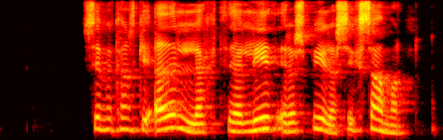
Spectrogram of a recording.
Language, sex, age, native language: Icelandic, female, 40-49, Icelandic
